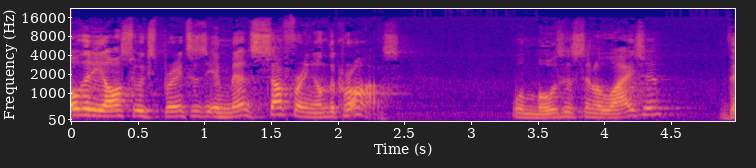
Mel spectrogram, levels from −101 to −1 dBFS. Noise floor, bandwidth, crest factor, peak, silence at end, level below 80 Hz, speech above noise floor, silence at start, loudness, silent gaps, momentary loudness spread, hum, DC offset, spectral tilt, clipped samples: -61 dBFS; 17.5 kHz; 18 dB; -10 dBFS; 0 s; -74 dBFS; 34 dB; 0 s; -28 LUFS; none; 15 LU; none; under 0.1%; -3 dB/octave; under 0.1%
